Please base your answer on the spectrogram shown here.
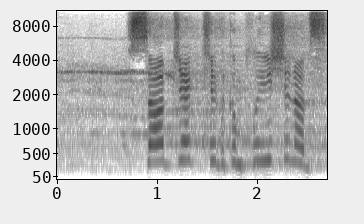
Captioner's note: applause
